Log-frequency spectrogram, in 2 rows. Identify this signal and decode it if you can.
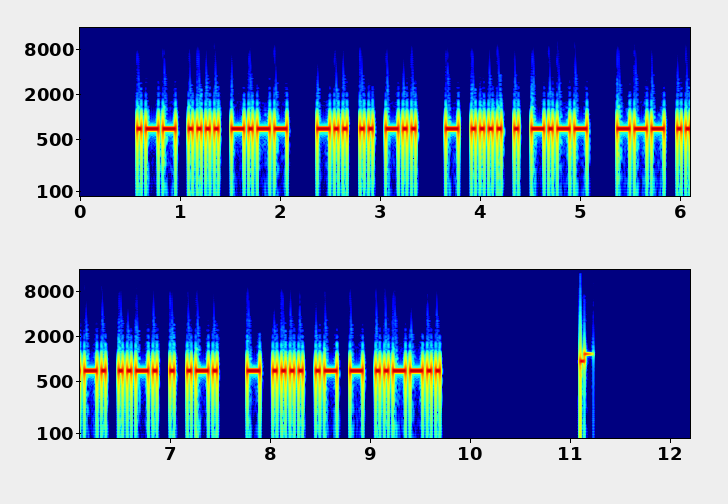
Morse code, heard as a keyed tone, about 28 wpm, 700 Hz. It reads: WHY DID THEY OFFER THAT?
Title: Sentences from Top 1000 Words - Review Part 4 - 28wpm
